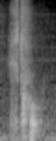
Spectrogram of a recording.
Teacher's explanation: the first syllable suffers from devoicing, meaning it's not hito, it's always hito.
